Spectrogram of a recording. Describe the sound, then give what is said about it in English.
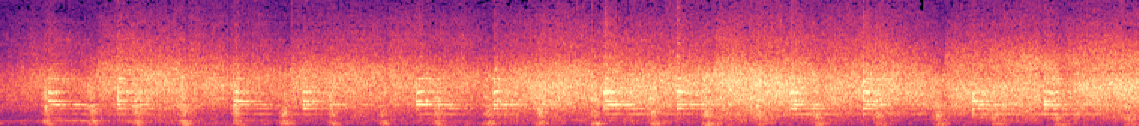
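A steam locomotive hauling a freight train with heavy machinery on an open wagon hisses loudly as it pulls into a station at dusk. A steady, dense hiss carries many regular chuffs and faint metallic ringing tones. “Belching out smoke and steam, a freight train pulls into the station, its headlight glowing.”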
